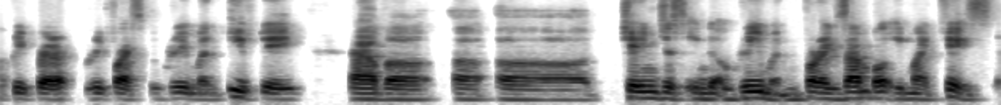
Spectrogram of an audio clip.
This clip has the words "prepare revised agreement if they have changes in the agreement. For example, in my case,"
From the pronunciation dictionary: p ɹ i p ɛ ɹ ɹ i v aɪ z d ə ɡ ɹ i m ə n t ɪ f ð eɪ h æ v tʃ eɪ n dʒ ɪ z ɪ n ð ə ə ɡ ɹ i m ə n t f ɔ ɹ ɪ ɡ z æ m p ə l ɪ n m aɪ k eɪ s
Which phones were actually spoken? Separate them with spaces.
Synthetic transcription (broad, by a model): p ɹ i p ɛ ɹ ɹ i w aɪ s ə ɡ ɹ i m ə n t ɪ f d eɪ h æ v tʃ eɪ n dʒ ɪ s ɪ n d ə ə ɡ ɹ i m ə n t f ɔ ɹ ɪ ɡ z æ m p ə l ɪ n m aɪ k eɪ s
